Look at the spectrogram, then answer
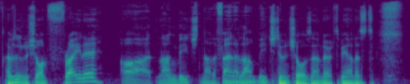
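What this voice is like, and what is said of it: Irish accent. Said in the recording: “the girls were loving my accent ... loving that I was Irish”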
